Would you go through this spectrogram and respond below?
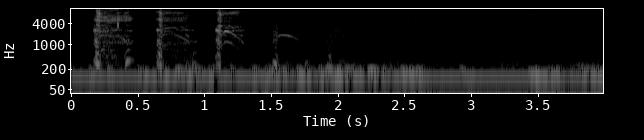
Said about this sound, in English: Did you just cough?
